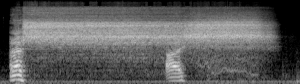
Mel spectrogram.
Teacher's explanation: They come from the middle of the tongue against the middle of the upper palate. So let's put Hamza before them, ad sound before them.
